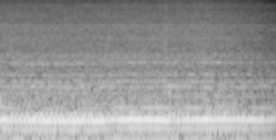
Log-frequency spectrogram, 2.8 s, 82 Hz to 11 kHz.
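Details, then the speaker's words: 1.8T Audi TT revving after replacing an ignition coil: smooth rising and falling revs, clean steady drone, no misfire or hesitation; fault put down to coil, downpipe and fuel pump together. "Okay, straight away there's no hesitation whatsoever. Yeah, I think we've solved the"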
